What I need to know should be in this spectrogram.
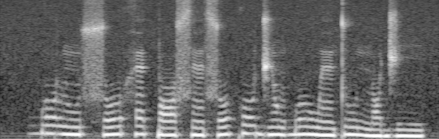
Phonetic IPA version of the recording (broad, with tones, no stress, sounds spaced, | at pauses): ɡ͡b o˧ l ũ˨ s o˨˦ h ɛ˧ k͡p ɔ˨ s ɛ̃˨ s o˨˦ k o˦ d͡ʒ ɔ̃˧ ɡ͡b o˦ w ɛ̃˧ t u˧ n ɔ˨ d͡ʒ i˨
